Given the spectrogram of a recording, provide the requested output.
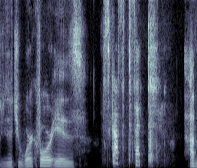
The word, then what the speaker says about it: Skaftfell: the Arts organization that you work for is SCA fet I'm s yes SCA fet I would never have gotten that by reading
